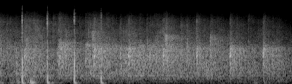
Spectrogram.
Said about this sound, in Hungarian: Tapsoljuk meg ezt a jó választ.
